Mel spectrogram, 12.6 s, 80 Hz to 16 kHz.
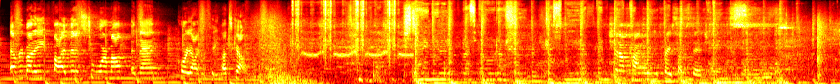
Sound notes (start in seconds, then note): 4.3 camera shutter clicking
